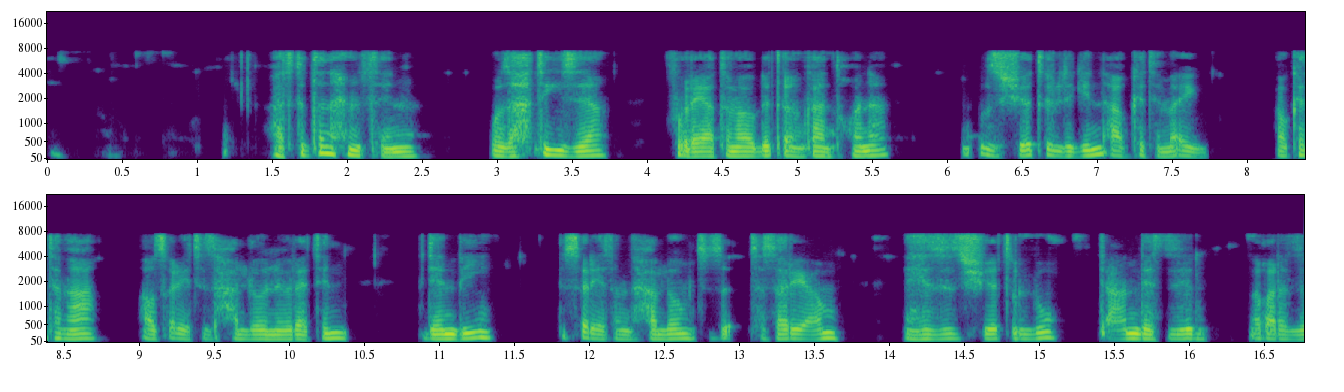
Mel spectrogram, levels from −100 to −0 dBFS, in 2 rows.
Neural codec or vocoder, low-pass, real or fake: codec, 16 kHz in and 24 kHz out, 1 kbps, XY-Tokenizer; 7.2 kHz; fake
